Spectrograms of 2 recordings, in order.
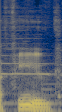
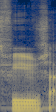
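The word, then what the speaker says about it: Fugue: be going for uh fug I guess is how you say I thought it was fuge I don't know why um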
